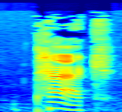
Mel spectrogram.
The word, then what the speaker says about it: PAC: uh in aw they it's it's pack and i'm like oh i didn't know that i was saying it wrong this i always thought it was park when he was in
